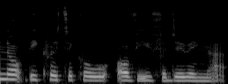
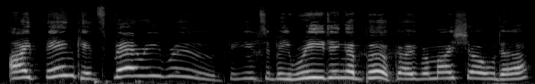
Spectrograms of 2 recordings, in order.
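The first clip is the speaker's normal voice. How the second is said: higher, mock-pompous complaint; affronted husband; 5 semitones higher, 3 dB louder than usual. Husband objects to wife reading, mock-pompous. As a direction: play him huffy and pitched up.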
